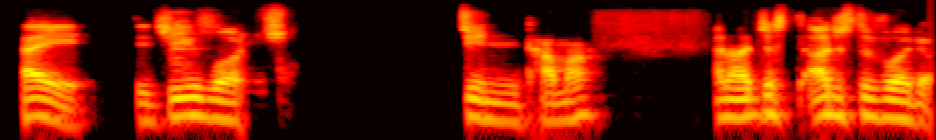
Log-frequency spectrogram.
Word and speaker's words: Gintama: But he's pronouncing it like it's a J, but it's spelled with a G. He was a fucking twat. It's Gintama. Gintama.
